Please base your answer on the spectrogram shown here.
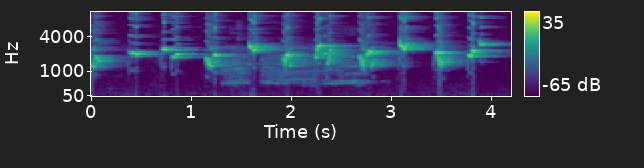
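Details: Lure recording of a sooty-headed bulbul singing ropel style: mellow falling whistles in quick succession, each note sliding down and partly overlapping the next, with a faint lower undertone.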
